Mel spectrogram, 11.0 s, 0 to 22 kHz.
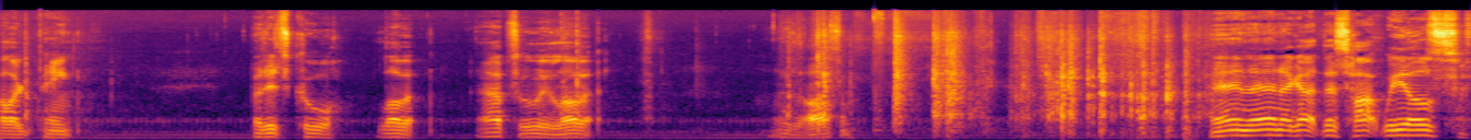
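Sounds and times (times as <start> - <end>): plastic blister packs crackling: 5.9 - 9.6.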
